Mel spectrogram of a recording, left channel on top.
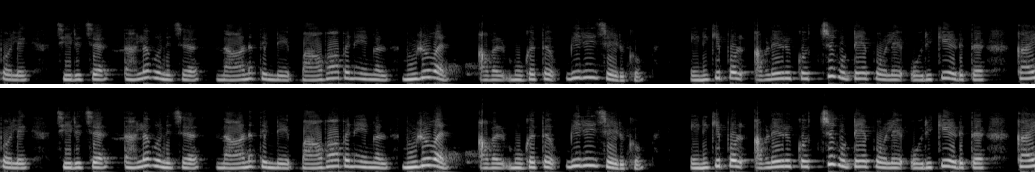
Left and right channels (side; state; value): left; quieter; 4.6 dB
